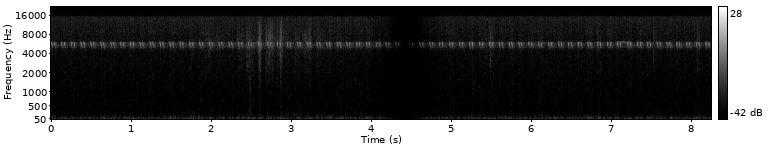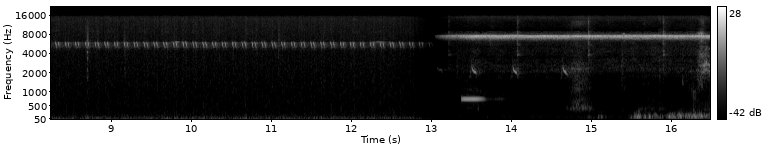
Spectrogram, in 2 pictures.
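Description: Steady, high-pitched, rapidly pulsing trill of night insects, typical of crickets or katydids, broken by a brief dropout about four seconds in. Near the end it cuts to a louder, even higher, unbroken insect buzz, with other faint sounds under it.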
